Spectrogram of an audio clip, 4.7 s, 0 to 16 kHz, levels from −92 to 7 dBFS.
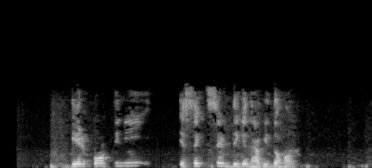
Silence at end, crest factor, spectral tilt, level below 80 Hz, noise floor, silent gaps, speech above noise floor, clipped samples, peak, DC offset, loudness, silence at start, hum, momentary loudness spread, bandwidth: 0.05 s; 16 dB; -5.5 dB/octave; -56 dBFS; -46 dBFS; none; 30 dB; under 0.1%; -2 dBFS; under 0.1%; -16 LUFS; 0.65 s; none; 17 LU; 8 kHz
